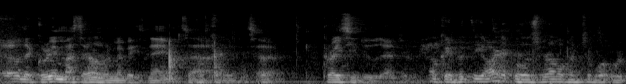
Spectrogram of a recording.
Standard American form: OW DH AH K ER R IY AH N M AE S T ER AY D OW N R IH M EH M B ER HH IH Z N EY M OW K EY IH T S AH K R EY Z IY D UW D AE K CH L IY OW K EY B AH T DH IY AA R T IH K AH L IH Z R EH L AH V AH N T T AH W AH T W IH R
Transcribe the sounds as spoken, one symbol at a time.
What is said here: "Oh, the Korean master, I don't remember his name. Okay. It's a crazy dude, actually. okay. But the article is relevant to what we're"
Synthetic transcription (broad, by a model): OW DH AH K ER R IY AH N M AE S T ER D OW N R IH M EH M B ER HH IH Z N EY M OW K EY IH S K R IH S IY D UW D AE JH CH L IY OW K EY B AH T DH IY AA R T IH K L IH Z R EH L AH V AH N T T AH W AH T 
